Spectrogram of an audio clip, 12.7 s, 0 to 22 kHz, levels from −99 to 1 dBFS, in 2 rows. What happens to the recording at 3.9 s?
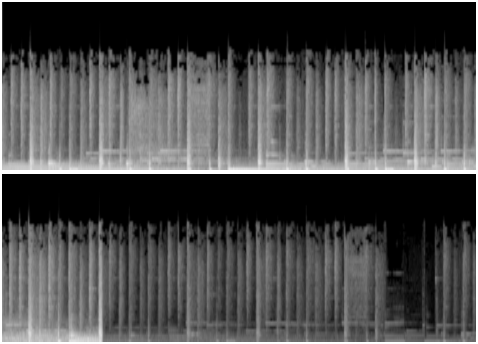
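Nothing goes wrong at 3.9 s; the audio plays through that moment intact, with no dropout, click or other disturbance.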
